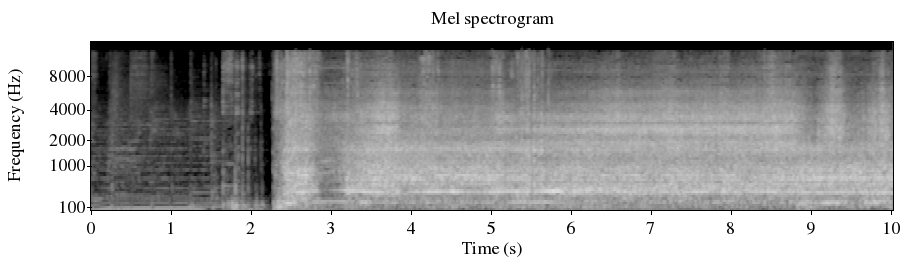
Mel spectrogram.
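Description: Stick blender running steadily in a stainless steel bowl of cream, starting suddenly about two seconds in with a loud, even motor hum, whipping the cream until it thickens. Soft background music before it starts.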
